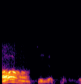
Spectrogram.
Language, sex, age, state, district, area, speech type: Assamese, male, 60+, Assam, Kamrup Metropolitan, urban, conversation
